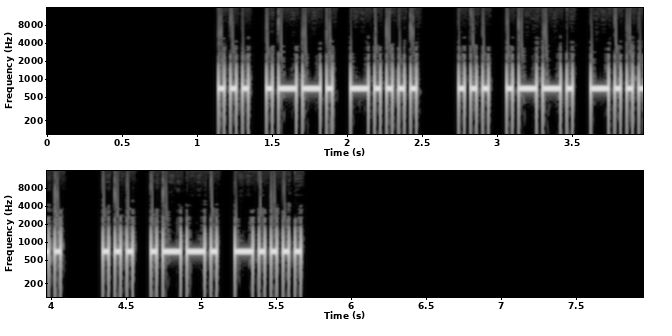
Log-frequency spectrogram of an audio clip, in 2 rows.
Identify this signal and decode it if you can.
Morse code, heard as a keyed tone, about 30 wpm, 700 Hz. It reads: SP6 SP6 SP6
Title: Callsign Prefixes for Top 25 DXCC - Repeated 3x - 30wpm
